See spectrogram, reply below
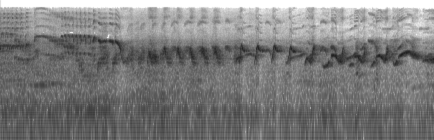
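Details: Chinese hwamei, a prized cage songbird of northwest Vietnam, singing a descending opening phrase and then a rapid series of sharp, repeated zigzag whistles.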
